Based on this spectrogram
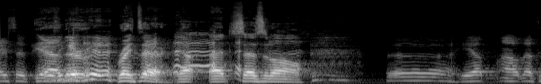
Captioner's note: laughing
